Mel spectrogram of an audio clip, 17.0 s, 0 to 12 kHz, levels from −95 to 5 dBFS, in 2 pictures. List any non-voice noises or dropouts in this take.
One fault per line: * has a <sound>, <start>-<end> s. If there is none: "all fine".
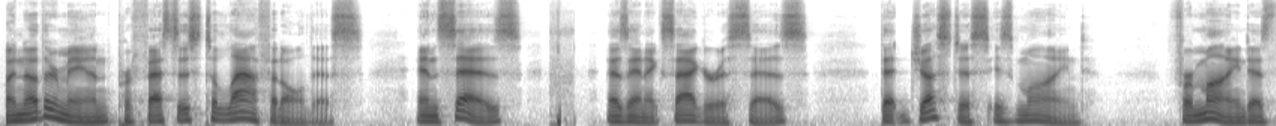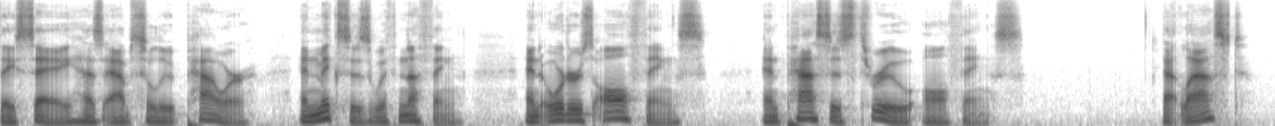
* has a tap, 3.7-3.8 s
